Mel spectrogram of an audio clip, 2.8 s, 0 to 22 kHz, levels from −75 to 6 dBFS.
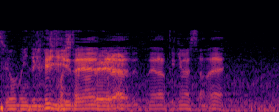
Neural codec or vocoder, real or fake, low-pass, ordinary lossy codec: codec, 16 kHz, 16 kbps, FreqCodec, larger model; fake; 7.2 kHz; none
